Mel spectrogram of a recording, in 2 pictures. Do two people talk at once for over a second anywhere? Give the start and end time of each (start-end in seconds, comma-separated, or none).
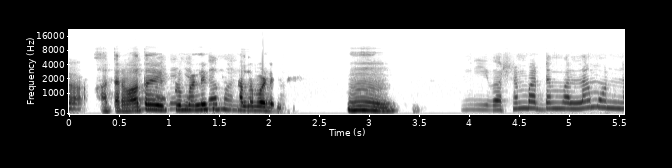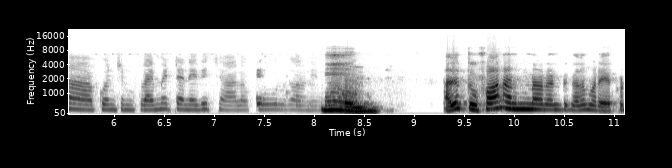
0.6-2.1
